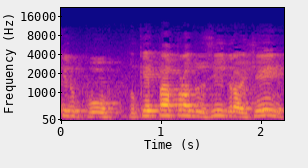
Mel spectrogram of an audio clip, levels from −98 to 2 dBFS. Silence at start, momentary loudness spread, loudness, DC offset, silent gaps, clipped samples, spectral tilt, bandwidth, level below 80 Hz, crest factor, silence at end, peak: 0 s; 9 LU; -23 LUFS; under 0.1%; none; under 0.1%; -7 dB/octave; 8.4 kHz; -64 dBFS; 18 dB; 0 s; -4 dBFS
